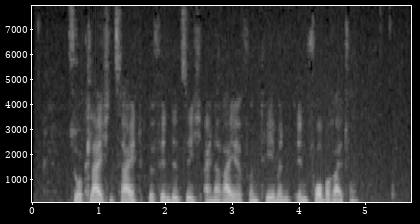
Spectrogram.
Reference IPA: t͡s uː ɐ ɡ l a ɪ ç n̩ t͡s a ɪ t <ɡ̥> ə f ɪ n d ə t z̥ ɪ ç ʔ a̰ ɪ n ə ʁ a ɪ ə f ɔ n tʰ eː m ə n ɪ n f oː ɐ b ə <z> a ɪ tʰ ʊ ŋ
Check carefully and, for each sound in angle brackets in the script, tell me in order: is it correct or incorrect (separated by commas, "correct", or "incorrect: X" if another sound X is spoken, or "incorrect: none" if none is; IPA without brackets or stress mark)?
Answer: incorrect: b̥, incorrect: ʁ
